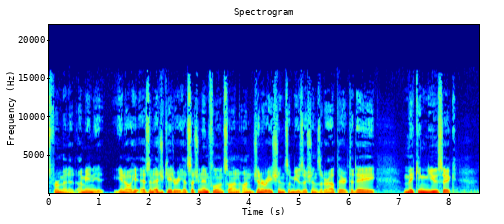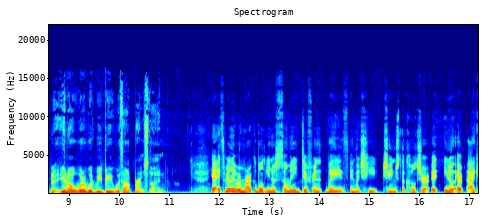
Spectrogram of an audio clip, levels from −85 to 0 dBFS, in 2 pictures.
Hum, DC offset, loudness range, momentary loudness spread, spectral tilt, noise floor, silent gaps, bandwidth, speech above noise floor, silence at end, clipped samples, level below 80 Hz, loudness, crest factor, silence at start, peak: none; under 0.1%; 4 LU; 10 LU; -6.5 dB/octave; -48 dBFS; none; 16 kHz; 30 dB; 0 s; under 0.1%; -36 dBFS; -19 LUFS; 18 dB; 0 s; -2 dBFS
